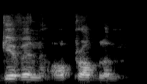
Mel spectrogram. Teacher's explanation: The final sound we'll have to deal with is schwa, which is a weak, indistinct vowel sound.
